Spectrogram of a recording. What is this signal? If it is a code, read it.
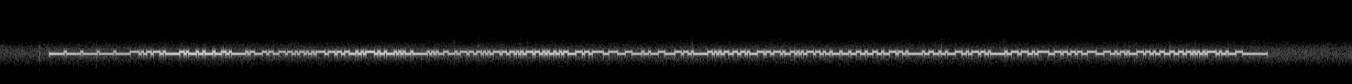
RTTY (45.45 baud, 170 Hz shift), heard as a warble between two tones, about 1650 Hz centre, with fading. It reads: G7BL DE CE6YC R R FB TOM. RIG HR 100 W, ANT LONG WIRE.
